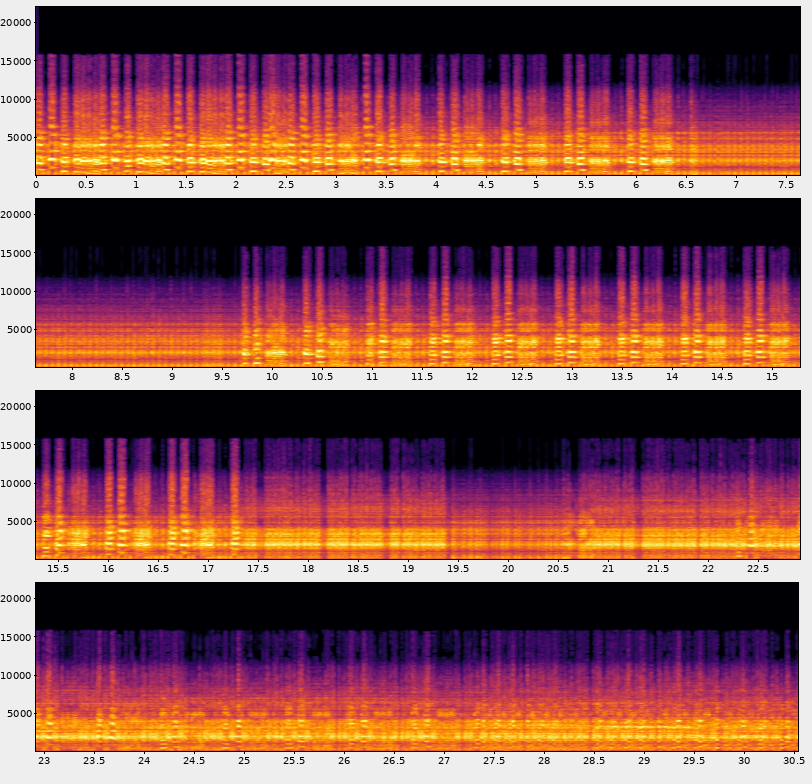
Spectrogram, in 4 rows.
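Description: Synthrotek Mega 4093 NAND-gate drone synth, its 4093 chip modulated by four 555 timers and stepped by a 10-step sequencer, putting out a loud, harsh, chaotic buzzing drone of fast stuttering tones. The texture shifts abruptly about six seconds in and again about twenty seconds in as the knobs are turned.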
